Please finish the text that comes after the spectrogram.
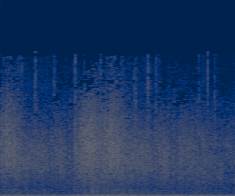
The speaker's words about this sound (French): Raylork fait de même et envoie deux explosions.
